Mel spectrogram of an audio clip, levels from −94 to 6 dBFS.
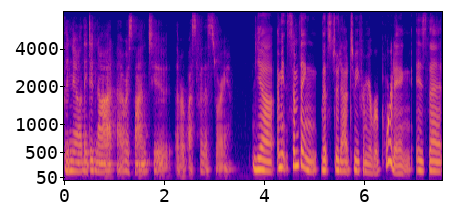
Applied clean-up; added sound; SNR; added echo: none; none; none; none.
